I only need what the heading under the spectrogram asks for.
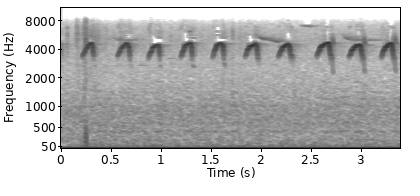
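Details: Shrill repeated whistles of a male booted eagle delivering prey to the nest late on 18 June 2017 in Els Ports Natural Park, about ten evenly spaced high, slurred notes roughly three per second.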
